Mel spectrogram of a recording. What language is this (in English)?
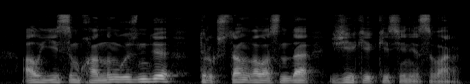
Kazakh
